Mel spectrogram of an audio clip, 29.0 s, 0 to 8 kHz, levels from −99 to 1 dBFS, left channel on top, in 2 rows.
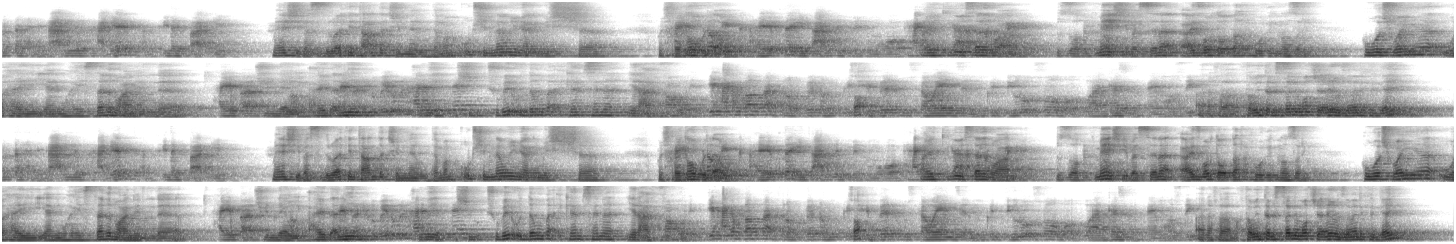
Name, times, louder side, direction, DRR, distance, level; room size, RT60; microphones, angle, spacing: voice 1, 0.0-2.2 6.6-10.3 10.8-11.1 13.9-14.1 16.6-17.5 17.8-19.2 21.1-26.5, right 2 dB, 70° right, 0 dB, 1.8 m, -34 dB
voice 2, 2.7-6.0 6.6-7.3 9.2-10.2 10.6-13.1 13.6-16.4 17.1-18.2 18.7-18.9 19.2-21.1 23.0-23.1 26.5-28.5, right 4 dB, 90° right, 5 dB, 0.5 m, -24 dB
7.2 x 5.7 x 4.4 m, 1.1 s
head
